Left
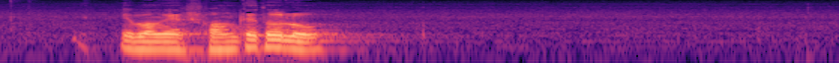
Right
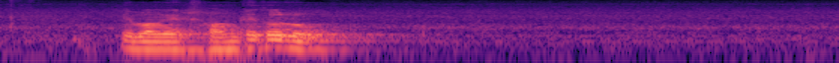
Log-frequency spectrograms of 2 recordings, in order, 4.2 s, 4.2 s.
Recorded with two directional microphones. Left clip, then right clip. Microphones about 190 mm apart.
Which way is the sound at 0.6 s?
35° left (ahead or behind).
